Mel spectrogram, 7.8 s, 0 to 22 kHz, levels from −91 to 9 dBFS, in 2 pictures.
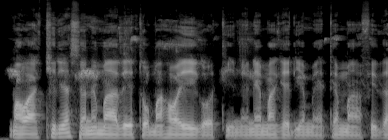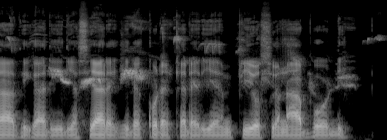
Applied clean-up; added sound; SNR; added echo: neural mask model Resemble Enhance denoiser.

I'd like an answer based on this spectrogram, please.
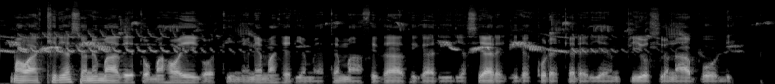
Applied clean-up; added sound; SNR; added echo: classical method spectral subtraction.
